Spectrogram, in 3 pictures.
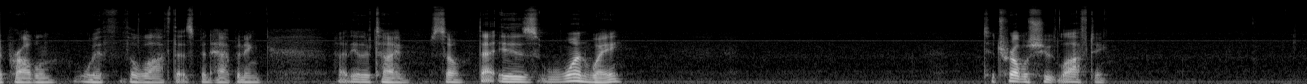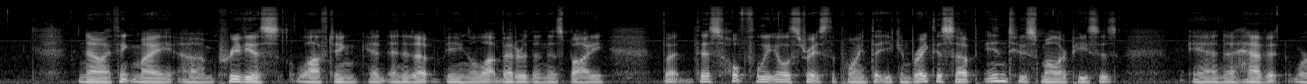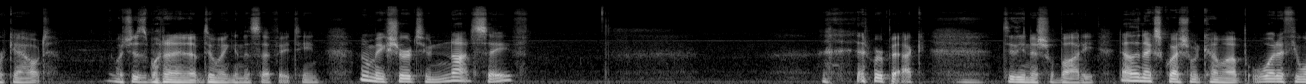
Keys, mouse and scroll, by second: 0.1 click, 1.9 click, 2.6 scroll up 1, 2.9 scroll down 1, 3.4-3.9 scroll up 1, 4.1-5.2 scroll up 3, 5.3-6.0 scroll up 2, 6.6 click, 8.1 click, 8.7-10.2 scroll down 2, 10.4-10.8 scroll up 4, 10.8-12.7 drag, 10.8-12.7 right drag, 12.7 scroll down 2, 13.1 scroll up 2, 13.8-16.5 middle drag, 13.8-16.5 drag, 17.4-19.2 middle drag, 17.5-19.2 drag, 19.5 scroll down 1, 19.9 scroll up 1, 20.4-22.5 middle drag, 20.5-22.5 drag, 22.7-23.8 middle drag, 24.0 scroll down 2, 25.0 click, 25.8 scroll down 2, 29.0 click, 31.4 click, 33.2 click, 34.0 scroll down 1, 34.6-35.3 scroll up 2, 35.0 click.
